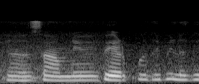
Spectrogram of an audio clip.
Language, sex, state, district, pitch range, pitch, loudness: Hindi, female, Chhattisgarh, Bastar, 190-225 Hz, 200 Hz, -19 LUFS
